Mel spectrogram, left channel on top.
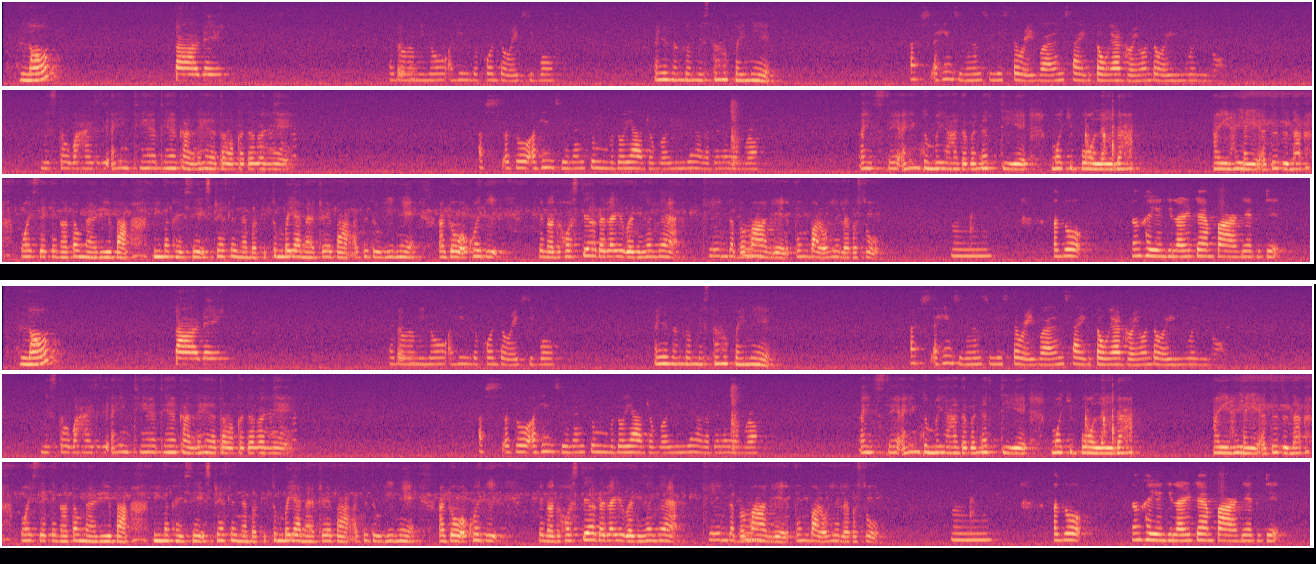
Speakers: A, on the right (about 85°); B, on the right (about 25°).
A: Hello
B: ꯇꯥꯕ꯭ꯔꯣ
A: ꯇꯥꯔꯦ
B: ꯀꯩꯗꯧꯔꯝꯃꯤꯅꯣ
A: ꯅꯪ
B: ꯑꯍꯤꯡꯗ ꯐꯣꯟ ꯇꯧꯔꯛꯏꯁꯤꯕꯣ?
A: ꯑꯩꯅ ꯅꯪꯗꯣ ꯃꯤꯁ ꯇꯧꯔꯛꯄꯩꯅꯦ꯫
B: ꯑꯁ ꯑꯍꯤꯡꯁꯤꯗꯤ ꯅꯪꯁꯨ ꯃꯤꯁ ꯇꯧꯔꯛꯏꯕ ꯅꯪ ꯁꯥꯏꯗ ꯇꯧ ꯌꯥꯗ꯭ꯔꯣ ꯑꯩꯉꯣꯟꯗ ꯇꯧꯔꯛꯏꯁꯤꯕꯨ ꯀꯩꯒꯤꯅꯣ
A: ꯃꯤꯁ ꯇꯧꯕ ꯍꯥꯏꯁꯤꯗꯤ ꯑꯍꯤꯡ ꯊꯦꯡꯉ ꯊꯦꯡꯉ ꯀꯥꯟꯗꯅ ꯍꯦꯟꯅ ꯇꯧꯔꯛꯀꯗꯕꯅꯦ꯫
B: ꯑꯁ ꯑꯗꯣ ꯑꯍꯤꯡꯁꯦ ꯅꯪ ꯇꯨꯝꯕꯗꯣ ꯌꯥꯗ꯭ꯔꯕ꯭ꯔꯣ ꯅꯤꯡꯁꯤꯡꯉꯒꯗꯤ ꯂꯩꯔꯕ꯭ꯔꯣ?
A: ꯑꯩꯁꯦ ꯑꯍꯤꯡ ꯇꯨꯝꯕ ꯌꯥꯗꯕ ꯅꯠꯇꯦꯌꯦ ꯃꯣꯏꯒꯤ ꯕꯣꯜ ꯂꯩꯕ ꯍꯩ ꯍꯥꯏꯑꯦ ꯑꯗꯨꯗꯨꯅ ꯃꯣꯏꯁꯦ ꯀꯩꯅꯣ ꯇꯧꯅꯔꯤꯕ ꯃꯤ ꯃꯈꯩꯁꯦ ꯏꯁꯇ꯭ꯔꯦꯁ ꯂꯩꯅꯕꯒꯤ ꯇꯨꯝꯕ ꯌꯥꯅꯗ꯭ꯔꯦꯕ꯫ ꯑꯗꯨꯗꯨꯒꯤꯅꯦ ꯑꯗꯣ ꯑꯩꯈꯣꯏꯗꯤ ꯀꯩꯅꯣꯗ ꯍꯣꯁꯇꯦꯜꯗ ꯂꯩꯕꯅꯤꯅꯅꯦ ꯊꯦꯡꯗꯕ
B: ꯎꯝ
A: ꯃꯥꯜꯂꯦ ꯄꯨꯡ ꯕꯥꯔꯣ ꯍꯦꯜꯂꯒꯁꯨ
B: ꯎꯝ ꯑꯗꯣ ꯅꯪ ꯍꯌꯦꯡꯒꯤ ꯂꯥꯏꯔꯤꯛ ꯀꯌꯥꯝ ꯄꯥꯔꯒꯦ ꯑꯗꯨꯗꯤ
